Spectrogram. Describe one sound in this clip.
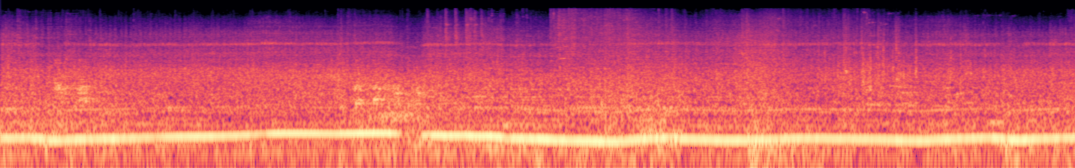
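A tank engine rumbles steadily with a low drone.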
